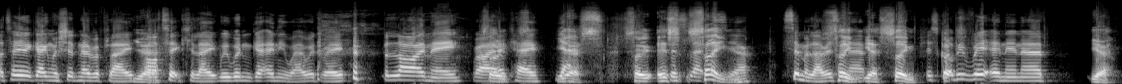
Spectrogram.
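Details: Adults in conversation; conversational speech.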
